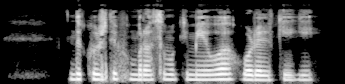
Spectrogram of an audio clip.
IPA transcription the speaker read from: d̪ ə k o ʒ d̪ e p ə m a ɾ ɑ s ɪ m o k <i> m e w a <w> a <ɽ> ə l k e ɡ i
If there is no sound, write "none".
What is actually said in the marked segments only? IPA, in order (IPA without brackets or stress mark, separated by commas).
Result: e, w, ɽ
